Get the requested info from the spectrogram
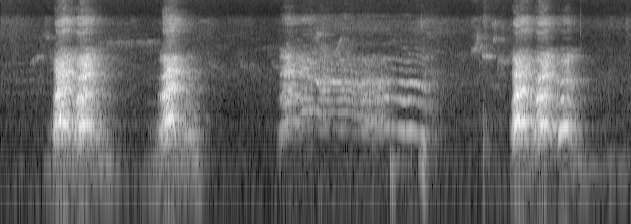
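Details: Dog in a fierce fight with a monitor lizard: loud harsh barks in a quick pair, then a drawn-out wavering whine lasting over a second, followed by one more rough bark.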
